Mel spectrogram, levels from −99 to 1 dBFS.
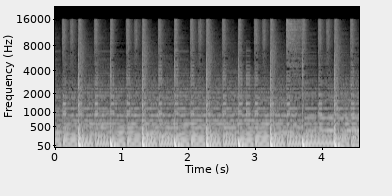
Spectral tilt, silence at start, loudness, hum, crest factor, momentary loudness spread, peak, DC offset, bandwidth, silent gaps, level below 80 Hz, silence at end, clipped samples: -6.5 dB/octave; 0 s; -21 LUFS; none; 18 dB; 3 LU; -2 dBFS; under 0.1%; 16.5 kHz; none; -22 dBFS; 0 s; under 0.1%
